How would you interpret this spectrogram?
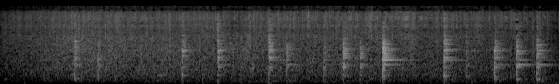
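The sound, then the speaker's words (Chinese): Steady crackling sizzle of buckwheat pancakes, made with buckwheat grown in Jinshan (金善), frying on a hot griddle at a market, with scattered sharper pops and spatters throughout, continuous, no voices. “用金善生产的荞麦煎的香醇的煎饼，用金善的玉米和红豆做的玉米包，都是绝对不能错过的。”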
